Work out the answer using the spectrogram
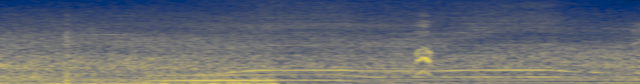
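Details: Toyota Supra on the road to Monterey with a turbo failure. The engine runs with a steady whine layered over the exhaust note that holds its pitch under light throttle, pointing to boost or intake trouble; the cause is unconfirmed.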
